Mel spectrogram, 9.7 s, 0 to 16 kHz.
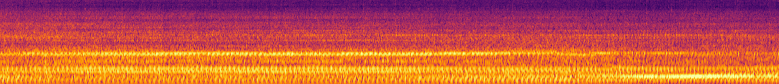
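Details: Echo PB770H two-stroke blower with a hot-restart problem, restarted hot with no prime or choke: smooth, even drone at steady pitch with a small settle near the end; runs cleanly.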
